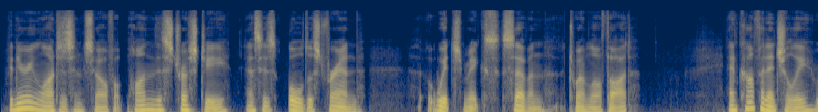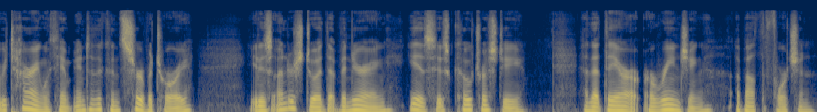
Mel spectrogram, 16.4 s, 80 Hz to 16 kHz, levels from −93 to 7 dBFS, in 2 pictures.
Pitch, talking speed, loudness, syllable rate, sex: 110 Hz, 145 wpm, -19 LUFS, 4.9 syllables/s, male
